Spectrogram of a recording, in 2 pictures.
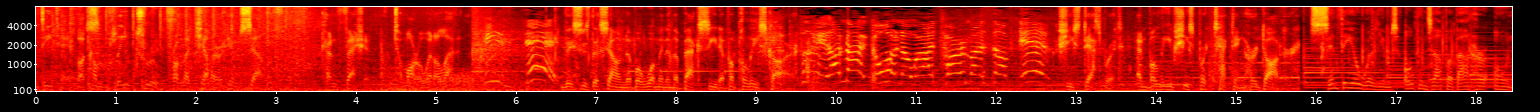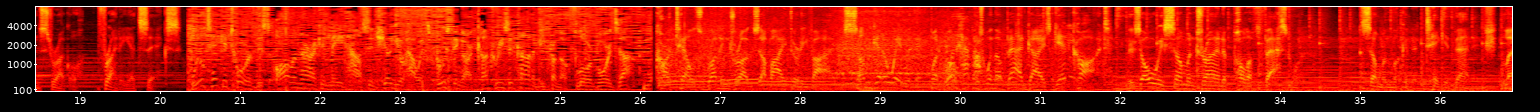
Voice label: tv affiliate men news topicals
